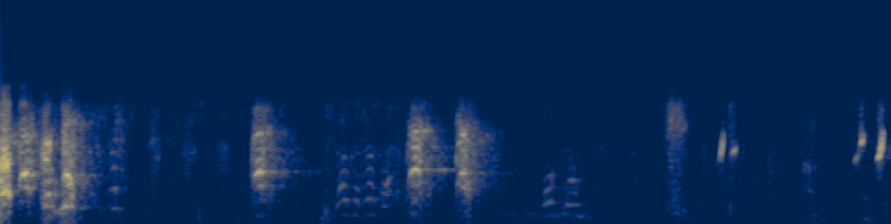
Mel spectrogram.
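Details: A family's pet dog, said to be fierce during training, lets out a quick burst of loud barks, then single sharp barks every second or two. Human speech and a few short high squeaks are heard between them.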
